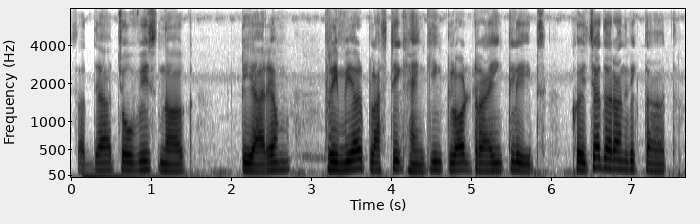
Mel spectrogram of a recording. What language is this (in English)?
Konkani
